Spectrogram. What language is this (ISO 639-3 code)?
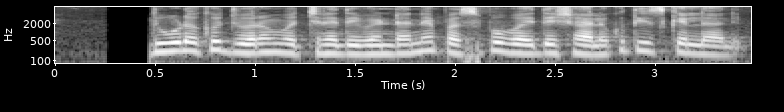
tel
